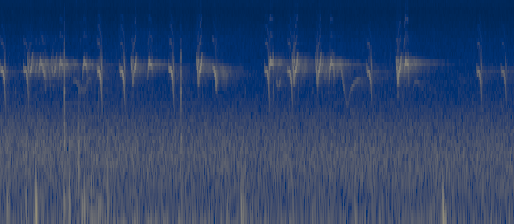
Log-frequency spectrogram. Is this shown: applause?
no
